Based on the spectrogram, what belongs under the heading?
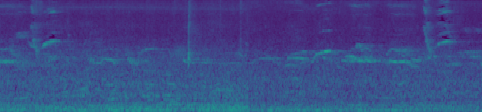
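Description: Birds chirping: short high chirps repeated at irregular intervals, over a steady low rumble of background noise.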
